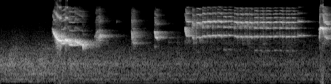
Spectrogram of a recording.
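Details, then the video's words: Orange-headed thrush song, used to coax caged birds into singing: a loud descending whistle, a few short clipped notes, then a long rich buzzy trill lasting over a second, ending in a sharp high note. "C0COK Untuk Pancingan Burung ANIS MERAH Bahan Macet Ataupun Malas Bunyi"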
